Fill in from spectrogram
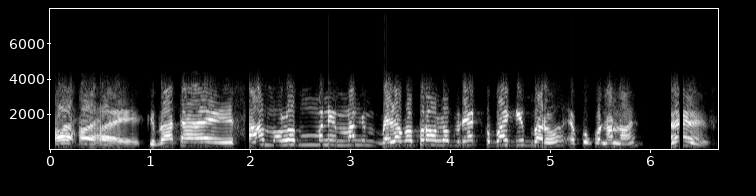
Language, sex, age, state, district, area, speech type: Assamese, male, 45-60, Assam, Kamrup Metropolitan, urban, conversation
